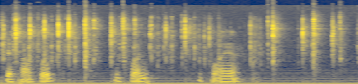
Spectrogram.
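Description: Typing on a computer keyboard: a quick, irregular run of keystroke clicks as a line of code is entered, with a few short murmured words in between.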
